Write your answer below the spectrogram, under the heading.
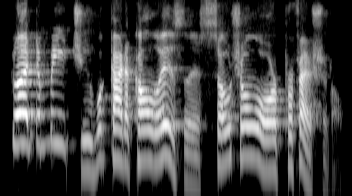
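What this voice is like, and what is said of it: Surprisingly deep comical voice. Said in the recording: “in a surprising deep voice that had a comical effect”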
